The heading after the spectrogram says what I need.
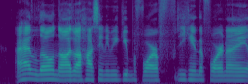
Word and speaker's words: Hatsune Miku: I had like little knowledge, I guess, about Hatsune Miku before, or sorry, Hatsune Miku. I keep saying her name wrong. I had little knowledge about Hatsune Miku before she came to Fortnite.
